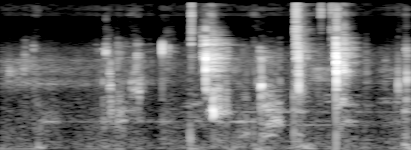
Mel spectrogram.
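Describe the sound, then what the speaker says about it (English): Crunchy cereal being munched, with a run of close, uneven bites and chews that grow louder and sharper toward the end. "Time to munch on some cereal"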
